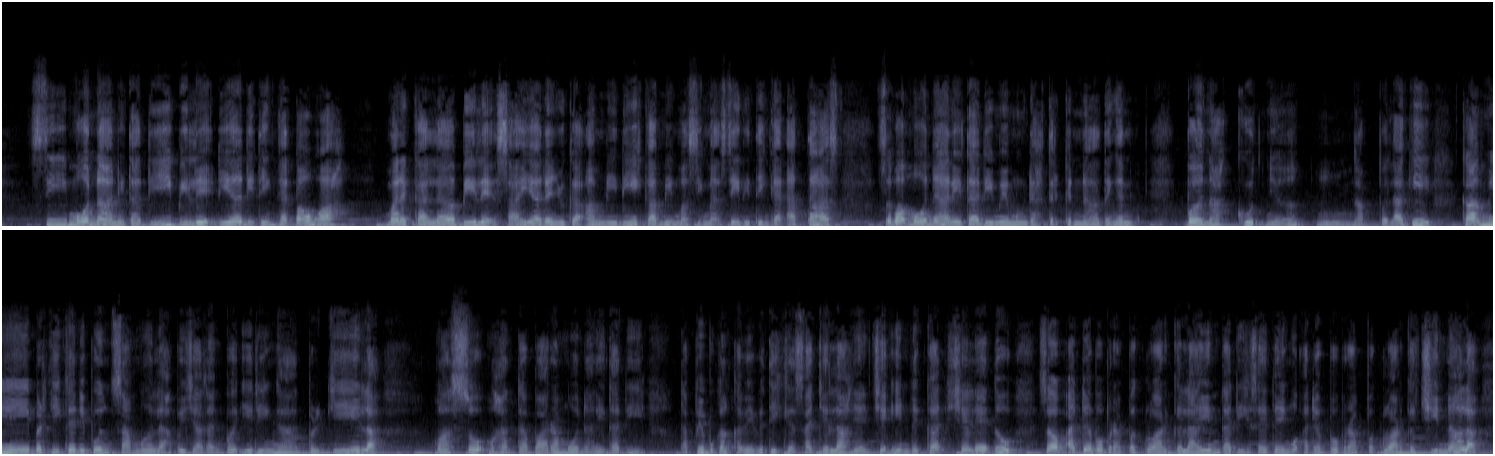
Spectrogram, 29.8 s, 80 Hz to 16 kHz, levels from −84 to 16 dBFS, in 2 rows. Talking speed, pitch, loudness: 145 wpm, 195 Hz, -33 LUFS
